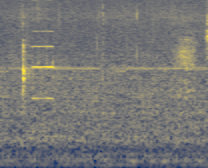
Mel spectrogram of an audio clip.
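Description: A short, faint electronic beep about a quarter of a second in, over a low steady hum.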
